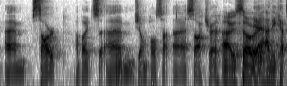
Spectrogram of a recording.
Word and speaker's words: Sartre: he kept saying um sorry about um jean-paul sartre oh sorry and he kept saying sort and i was just like you're a philosophy professor you should know how to pronounce the name that was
